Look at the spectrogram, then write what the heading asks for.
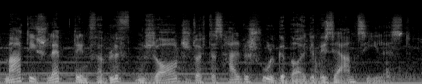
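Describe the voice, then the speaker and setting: A man's voice: low-pitched, big pitch swings, moderate pace. A man delivering scripted narration for an audio drama. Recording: music behind the voice.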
